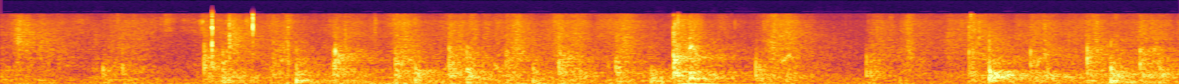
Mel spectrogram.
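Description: Footsteps thud quickly on concrete stairs, with a slight echo.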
